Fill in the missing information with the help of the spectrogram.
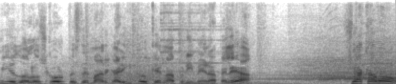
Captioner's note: bell dings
